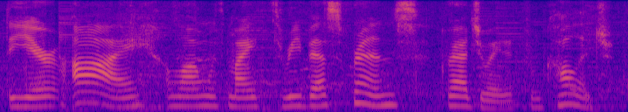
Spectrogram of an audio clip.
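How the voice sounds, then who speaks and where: A woman's voice: medium pitch, unhurried, close to an everyday voice. An actress playing a woman who looks back on her college friends in scripted film narration. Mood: reflective.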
